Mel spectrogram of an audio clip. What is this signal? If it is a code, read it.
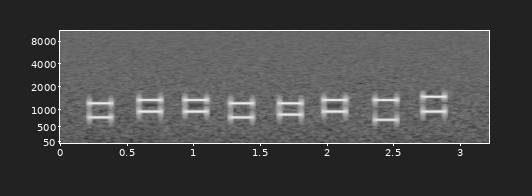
DTMF, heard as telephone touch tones, dialled by hand, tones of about 170 ms. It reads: 4004702#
